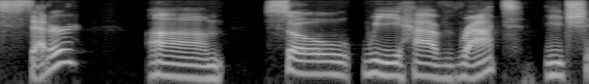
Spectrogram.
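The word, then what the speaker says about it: sedtR: So the answer is a R package pronounced setter.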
